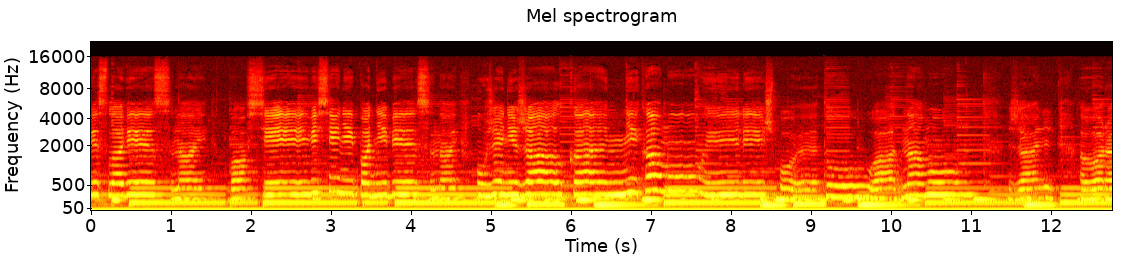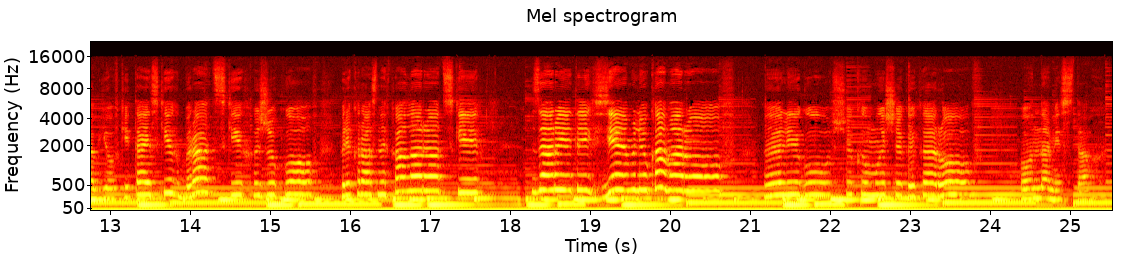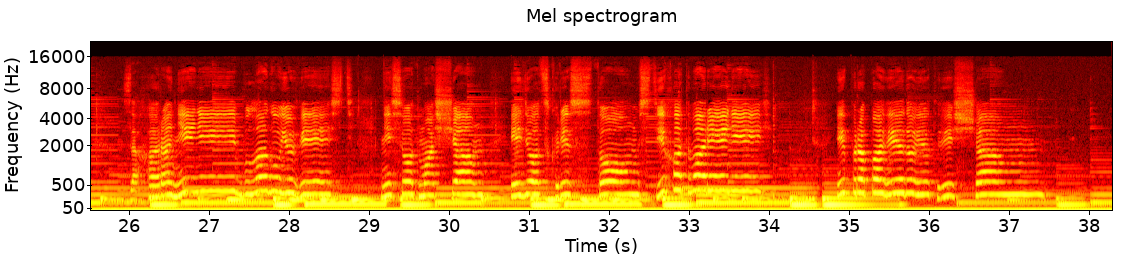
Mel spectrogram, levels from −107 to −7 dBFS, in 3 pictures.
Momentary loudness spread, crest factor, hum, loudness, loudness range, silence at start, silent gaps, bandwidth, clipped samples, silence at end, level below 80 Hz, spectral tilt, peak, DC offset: 8 LU; 16 dB; none; -28 LUFS; 3 LU; 0 s; none; 14 kHz; under 0.1%; 0 s; -58 dBFS; -6.5 dB/octave; -12 dBFS; 3%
